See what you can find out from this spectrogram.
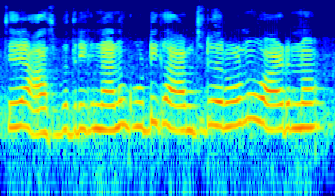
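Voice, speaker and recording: A woman voicing a chatty village woman, talking briskly. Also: extremely high pitch, fairly even intonation, pushed and bright, a little hiss or hum. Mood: worried. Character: chatty village woman fretting over her cow. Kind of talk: cartoon voice acting.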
